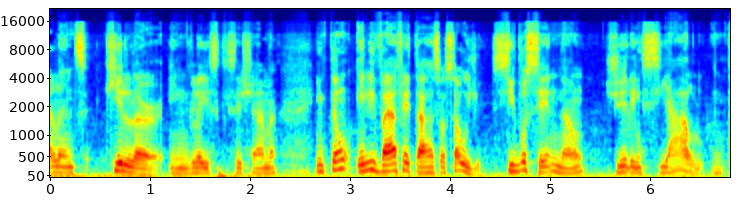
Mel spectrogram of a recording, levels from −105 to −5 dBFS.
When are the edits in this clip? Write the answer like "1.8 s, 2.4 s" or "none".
none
